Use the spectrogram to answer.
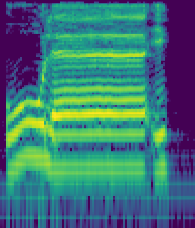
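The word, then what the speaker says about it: أولئك: ما ينفعش اقول اولئك، اولئك الواو اللي هي مرسومه دي بعد الهمزه لا تنطق.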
